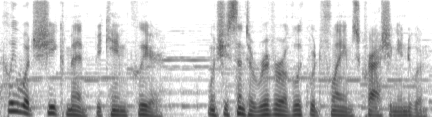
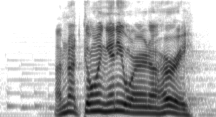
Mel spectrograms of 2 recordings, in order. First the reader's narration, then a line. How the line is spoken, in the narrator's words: yelled, still partly encased in ice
